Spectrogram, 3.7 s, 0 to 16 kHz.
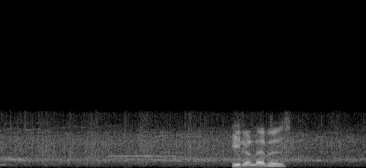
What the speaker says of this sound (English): The crowd is the 10th man here. They are cheering on Cox.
